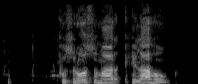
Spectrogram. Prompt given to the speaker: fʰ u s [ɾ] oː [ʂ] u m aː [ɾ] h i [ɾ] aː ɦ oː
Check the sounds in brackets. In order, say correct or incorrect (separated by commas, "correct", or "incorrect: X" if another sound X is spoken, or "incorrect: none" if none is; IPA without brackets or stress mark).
correct, incorrect: s, correct, incorrect: l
